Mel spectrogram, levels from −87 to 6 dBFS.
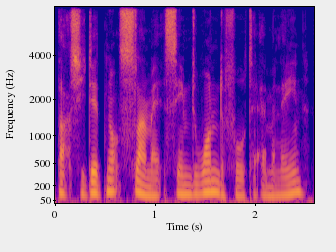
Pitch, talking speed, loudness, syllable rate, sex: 110 Hz, 230 wpm, -20 LUFS, 6.3 syllables/s, male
